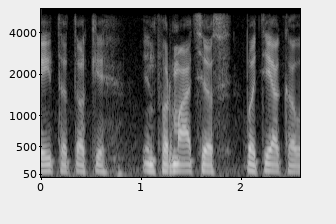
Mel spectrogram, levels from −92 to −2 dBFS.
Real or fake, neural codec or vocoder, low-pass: real; none; 5.4 kHz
